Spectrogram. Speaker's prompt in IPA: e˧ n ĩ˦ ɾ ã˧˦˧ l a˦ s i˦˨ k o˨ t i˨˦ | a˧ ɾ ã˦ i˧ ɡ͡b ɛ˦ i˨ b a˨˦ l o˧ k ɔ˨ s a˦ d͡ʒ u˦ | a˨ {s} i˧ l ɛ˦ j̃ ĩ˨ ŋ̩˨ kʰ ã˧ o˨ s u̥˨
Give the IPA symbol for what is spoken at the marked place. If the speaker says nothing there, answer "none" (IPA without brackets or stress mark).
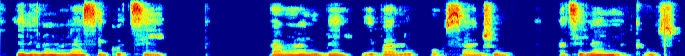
t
